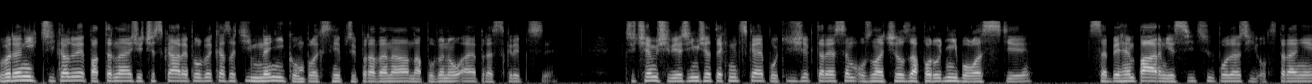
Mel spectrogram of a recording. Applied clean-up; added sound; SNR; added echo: neural diffusion model UNIVERSE++.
